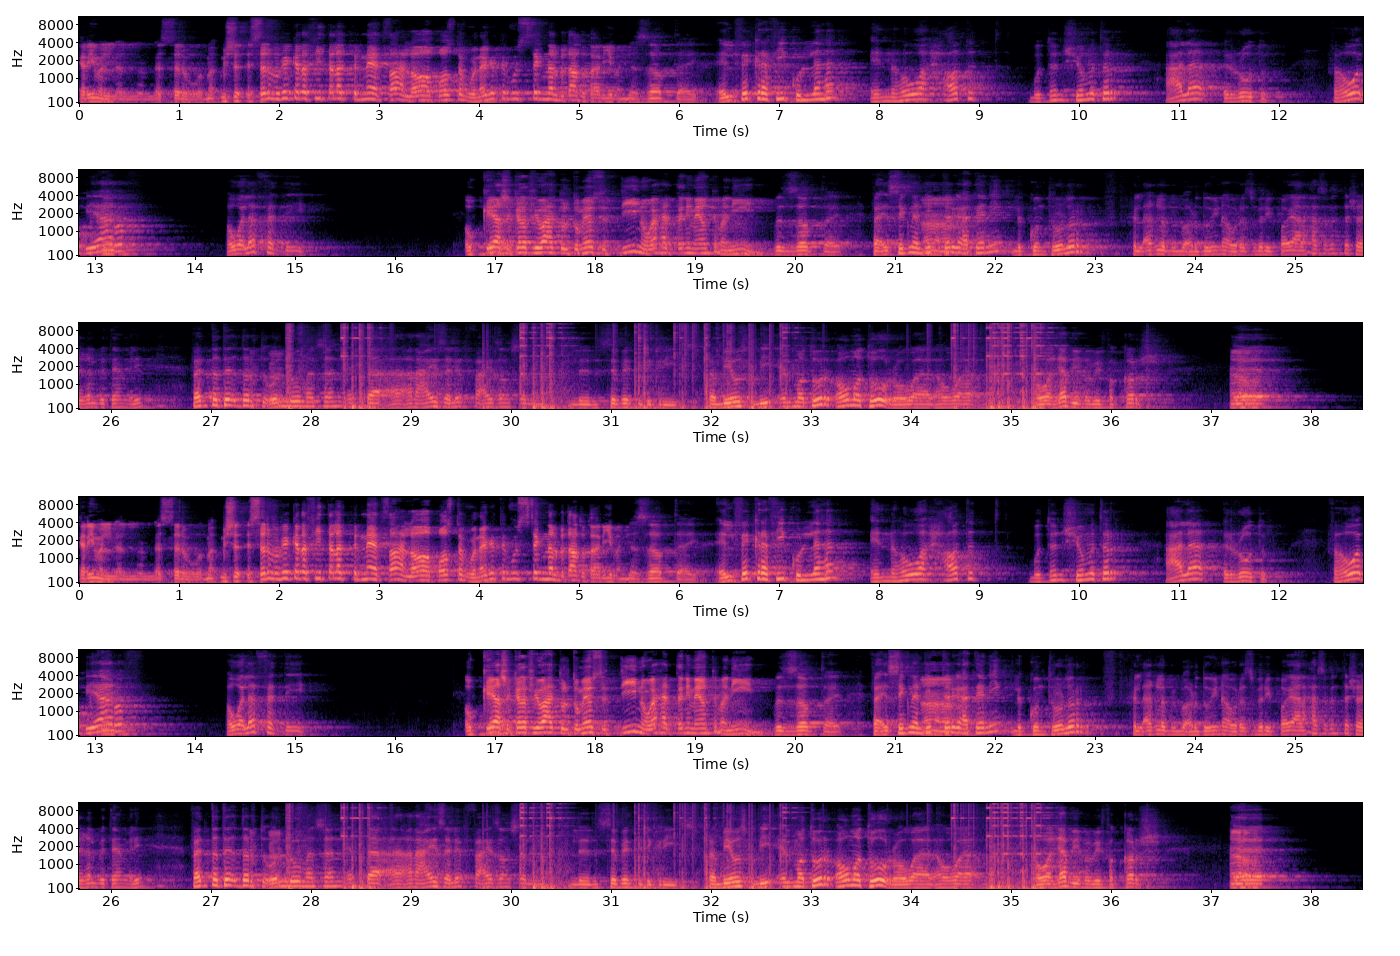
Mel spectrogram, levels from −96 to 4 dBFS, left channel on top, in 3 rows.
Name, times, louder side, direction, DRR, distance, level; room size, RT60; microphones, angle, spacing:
voice 1, 0.0-5.5 13.1-13.2 16.7-19.7 21.3-21.8 27.4-27.7 37.2-37.5, right 2 dB, 60° right, 9 dB, 1.8 m, -26 dB
voice 2, 5.5-7.6 7.9-9.0 9.5-10.4 10.9-11.9 12.6-13.3 14.3-15.1 16.9-17.2 19.8-20.5 20.8-23.0 23.4-34.9 35.2-36.5 37.2-37.5, right 2 dB, 40° right, 8 dB, 1.1 m, -26 dB
sound 1, 27.8-27.9 28.1-28.6 29.7-29.8 30.1-30.4 31.0-31.4 31.6-32.8 34.2-35.3 36.4-36.5, right 1 dB, ahead, 2.9 m, -29 dB
24.5 x 21.0 x 7.5 m, 0.95 s
head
